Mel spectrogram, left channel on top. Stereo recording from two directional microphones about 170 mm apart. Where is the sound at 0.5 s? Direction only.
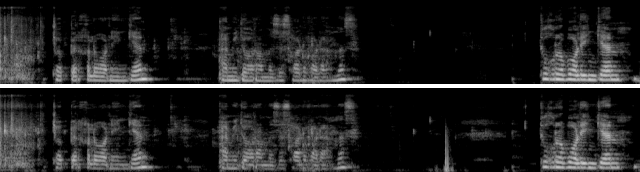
70° left (ahead or behind).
